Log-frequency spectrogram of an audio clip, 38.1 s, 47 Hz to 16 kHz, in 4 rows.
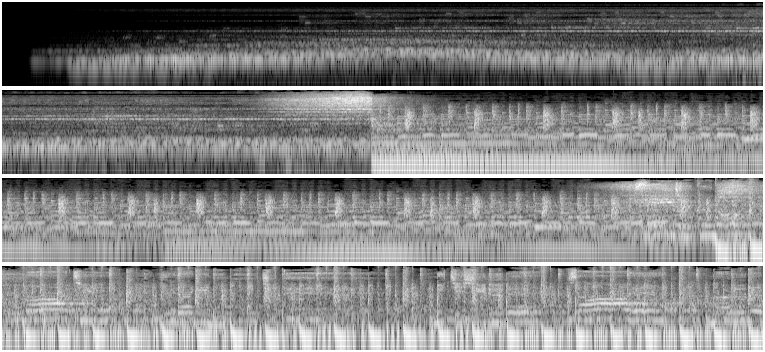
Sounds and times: Music: 0.3s - 38.0s.

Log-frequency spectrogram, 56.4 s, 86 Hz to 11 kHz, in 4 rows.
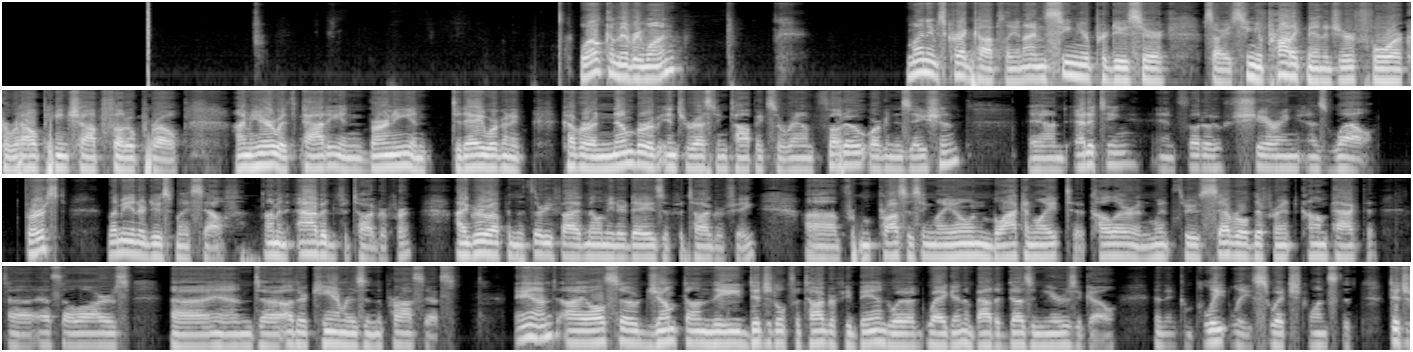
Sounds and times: Speech: 5.6s - 6.9s, 9.0s - 23.8s, 24.4s - 27.8s, 28.4s - 46.8s, 47.4s - 56.3s.

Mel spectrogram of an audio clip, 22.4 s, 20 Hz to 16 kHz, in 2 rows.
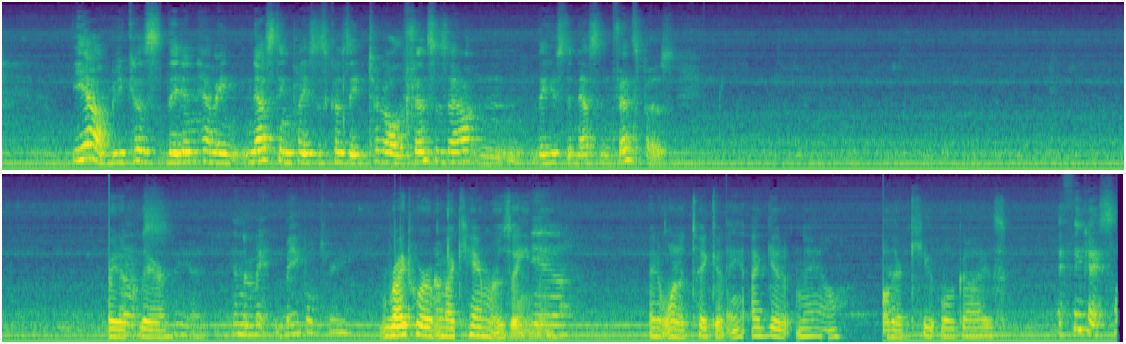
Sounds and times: Speech: 12.3s - 17.0s, 17.7s - 22.4s.

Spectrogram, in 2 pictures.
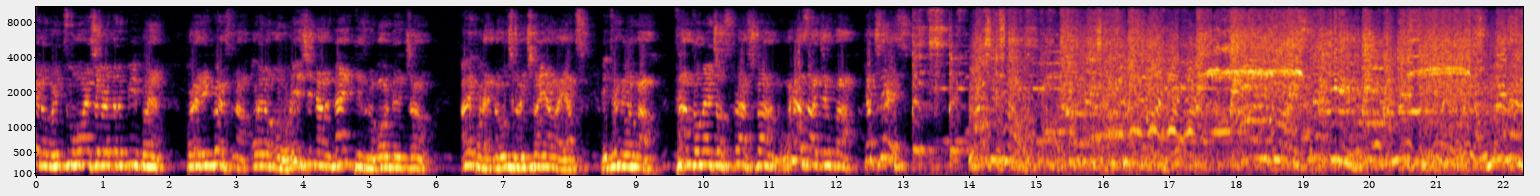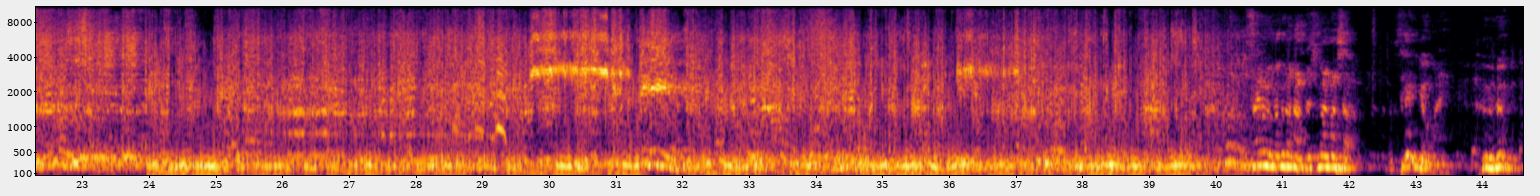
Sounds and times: Music: 13.1s - 40.5s.

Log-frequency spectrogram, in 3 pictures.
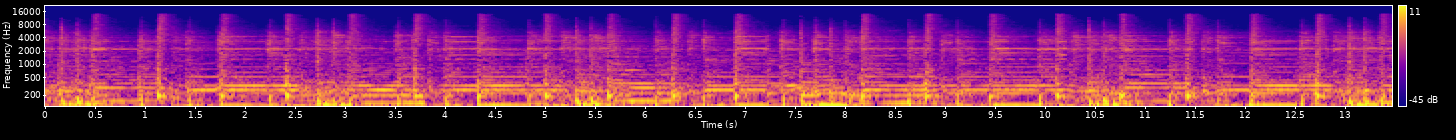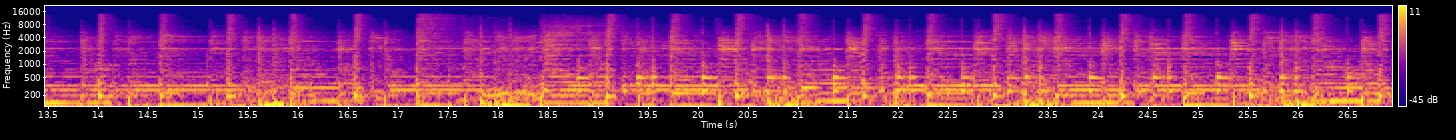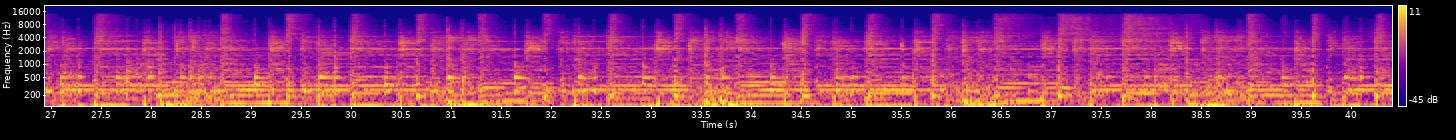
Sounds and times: Music: 0.0s - 40.4s.

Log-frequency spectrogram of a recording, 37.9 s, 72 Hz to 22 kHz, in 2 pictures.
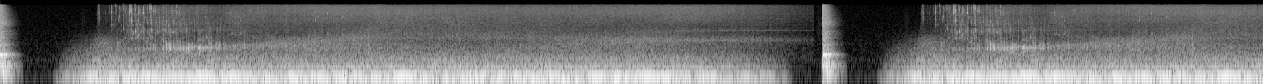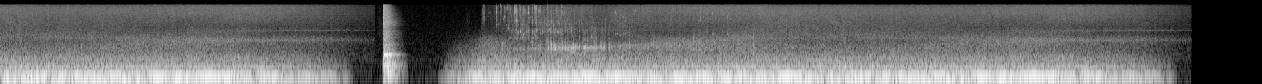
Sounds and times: Frying (food): 1.8s - 11.9s, 14.2s - 24.4s, 26.5s - 36.8s.

